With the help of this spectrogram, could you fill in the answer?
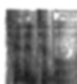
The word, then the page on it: tenantable: British English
